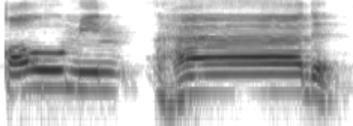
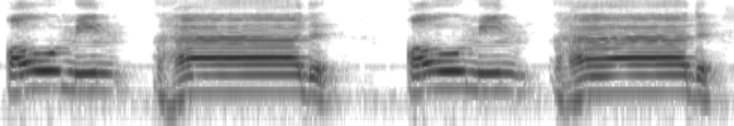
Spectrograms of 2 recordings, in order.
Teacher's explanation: بغیر غنے کے اظہار کے ساتھ اس کو پڑھنا ہے، قوم ہاد۔ غنہ نہیں کریں گے، آپ اس طرح سے نہیں پڑھیں گے قوم ہاد، یہ درست نہیں ہے، بلکہ بغیر غنے کے آپ اسے اس طرح سے ادا کریں گے، قوم ہاد، قوم ہاد۔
